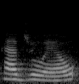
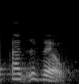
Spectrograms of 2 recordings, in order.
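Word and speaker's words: Kadiwéu: Vocês vão pesquisar na internet sobre os desenhos gráficos do povo indígena Caduel ou Caduvel. e vão responder, porque tem as duas pronúncias, tá, pessoal? Cadivel ou Cadioel.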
